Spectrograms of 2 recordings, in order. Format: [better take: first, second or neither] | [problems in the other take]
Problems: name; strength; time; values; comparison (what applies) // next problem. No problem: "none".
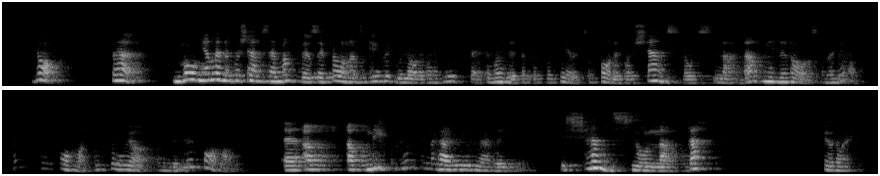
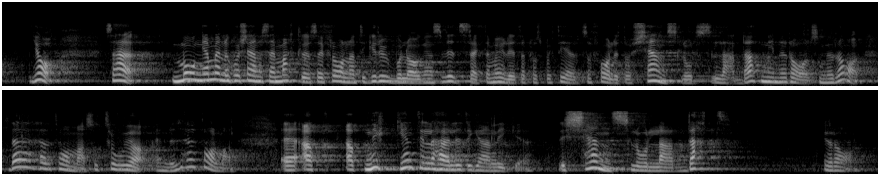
second | noise reduction (neural mask model DeepFilterNet 3)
